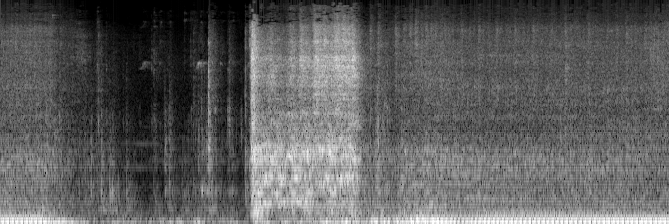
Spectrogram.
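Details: Renault Fuego Turbo, starter re-tested on camera to check the earlier fault doesn't return (owner suspected a stuck brush): quiet pause, brisk starter burst, engine catches and settles into a steady, even idle; normal cranking and start.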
